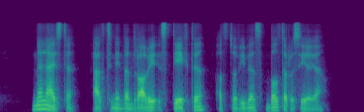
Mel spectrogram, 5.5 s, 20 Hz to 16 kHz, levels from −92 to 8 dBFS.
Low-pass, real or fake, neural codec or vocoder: 7.2 kHz; fake; codec, 16 kHz, 0.3 kbps, FocalCodec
